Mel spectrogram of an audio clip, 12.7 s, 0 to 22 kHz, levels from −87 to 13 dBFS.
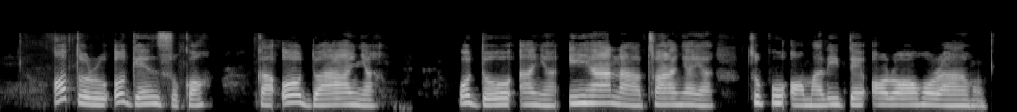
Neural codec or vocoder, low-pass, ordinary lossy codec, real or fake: codec, 16 kHz, 4 kbps, X-Codec, WavLM features, trained on Multilingual LibriSpeech; 7.2 kHz; none; fake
